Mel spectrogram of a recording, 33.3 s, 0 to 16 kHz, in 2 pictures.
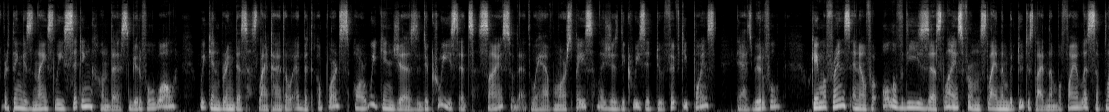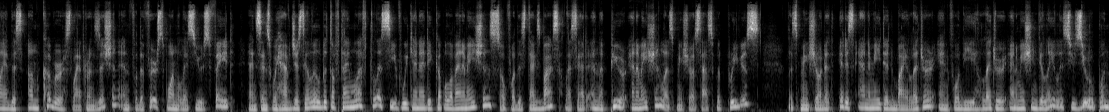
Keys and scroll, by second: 4.6 6, 4.8 0, 5.0 Return, 6.0 BackSpace, 8.6 5, 8.7 0, 9.0 Return, 20.4 ctrl+shift+g, 30.0 BackSpace, 30.5 4, 31.4 BackSpace, 31.5 3.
